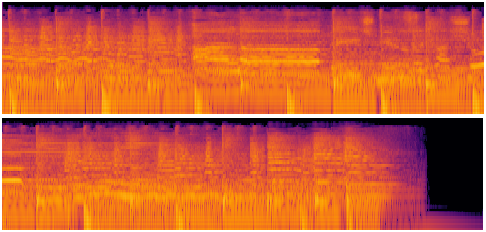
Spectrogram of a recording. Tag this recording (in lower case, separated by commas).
music, dance music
